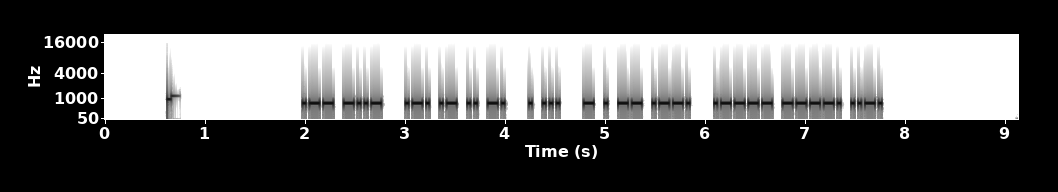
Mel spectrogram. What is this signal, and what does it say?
Morse code, heard as a keyed tone, about 34 wpm, 700 Hz. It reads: WX RAIN ES TEMP 19F
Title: Practice QSO - Exchange 2 - Info - 35wpm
